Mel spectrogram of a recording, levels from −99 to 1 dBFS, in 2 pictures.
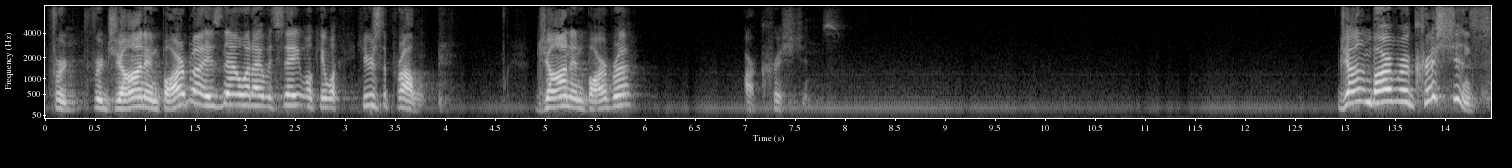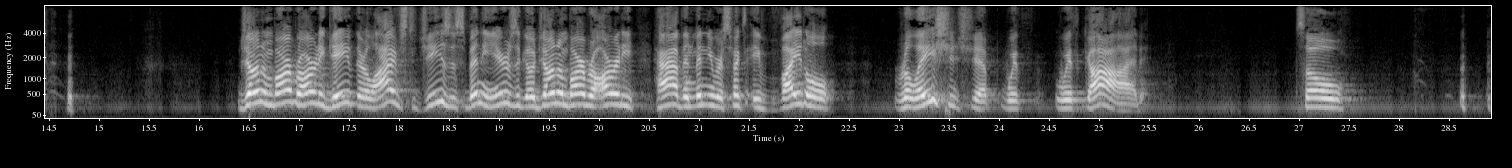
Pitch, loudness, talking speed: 170 Hz, -19 LUFS, 110 wpm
